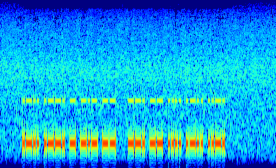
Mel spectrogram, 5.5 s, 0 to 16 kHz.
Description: Morse code (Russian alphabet), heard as a keyed tone, machine-sent, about 33 wpm, 550 Hz. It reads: ЛПТКМ ГМХЛФ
